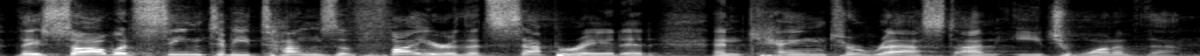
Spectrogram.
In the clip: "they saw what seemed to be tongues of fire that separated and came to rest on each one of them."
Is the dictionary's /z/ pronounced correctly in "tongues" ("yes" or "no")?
yes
